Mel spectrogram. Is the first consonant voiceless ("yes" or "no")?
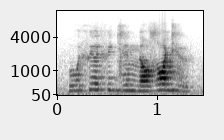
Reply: yes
